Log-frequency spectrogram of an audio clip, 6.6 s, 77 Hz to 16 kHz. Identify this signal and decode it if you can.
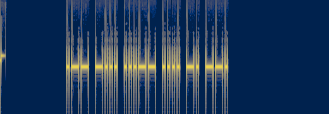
Morse code, heard as a keyed tone, about 25 wpm, 700 Hz. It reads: WB3HNG
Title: USA Call Signs 25wpm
